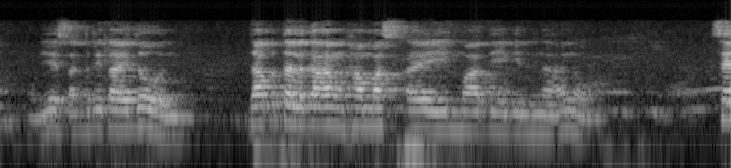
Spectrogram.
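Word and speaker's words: חמס: Meron kasi dyan ang spelling ay merong C-H-A-M-A-S. Parang binat Hamas. Hindi. Pag kasi pinopronounce walang C. Hamas talaga eh.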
